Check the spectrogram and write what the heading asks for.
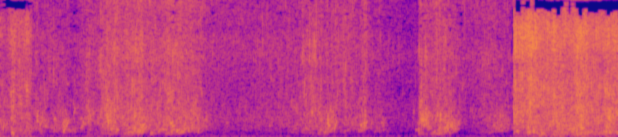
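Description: Splashing in shallow water as a plastic orca toy is dashed and dragged through it by hand, in irregular bursts with a quieter stretch in the middle and the loudest splashing near the end.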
